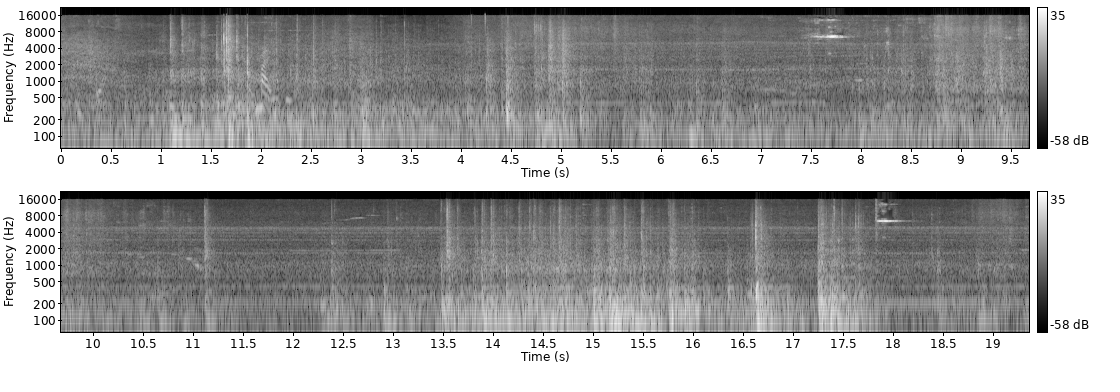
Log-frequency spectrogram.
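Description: Plastic wheelie bins rumble and clatter over the road.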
